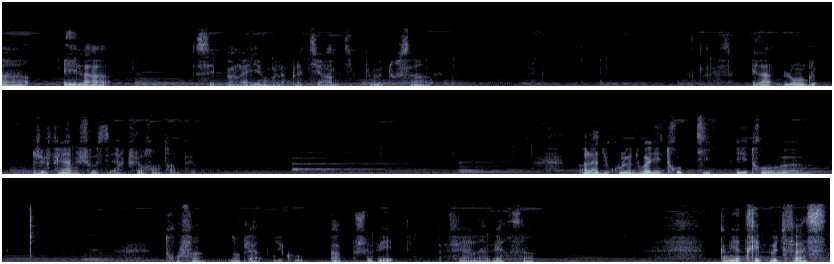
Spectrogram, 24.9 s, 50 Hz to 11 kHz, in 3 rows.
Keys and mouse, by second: 0.0 click, 0.5 click, 0.7-1.3 middle drag, 1.5 g, 2.8 middle click, 4.2 click, 4.5-5.3 middle drag, 5.8 drag, 6.1-7.1 middle drag, 8.7 middle click, 9.2 g, 11.0 Tab, 12.1-12.8 middle drag, 13.4 middle drag, 14.6 Tab, 15.3 click, 16.1 click, 17.3 click, 18.3 click, 18.9 g, 20.4 middle click, 21.2 drag, 21.5-21.8 middle drag, 22.2 g, 23.9-24.2 middle drag.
